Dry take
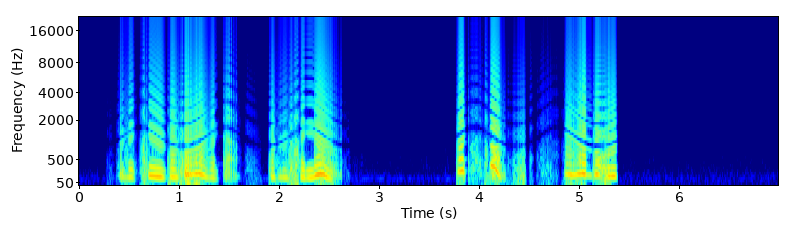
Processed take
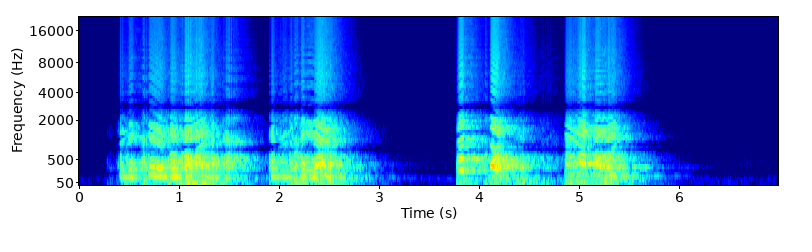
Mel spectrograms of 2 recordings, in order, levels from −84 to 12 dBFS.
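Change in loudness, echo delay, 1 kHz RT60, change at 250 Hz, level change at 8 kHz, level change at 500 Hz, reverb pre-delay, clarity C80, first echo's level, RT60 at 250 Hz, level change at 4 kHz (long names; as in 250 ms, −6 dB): −3.0 dB, 106 ms, 0.80 s, −6.0 dB, +0.5 dB, +1.0 dB, 17 ms, 7.5 dB, −13.0 dB, 1.0 s, −6.5 dB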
